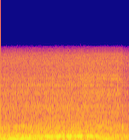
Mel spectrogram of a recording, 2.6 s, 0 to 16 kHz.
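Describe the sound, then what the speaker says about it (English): A steady engine idles at about 800 RPM, a continuous low rumble with a constant hum, near and fairly loud, with no talk over it. "We're down to about 800 RPM."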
